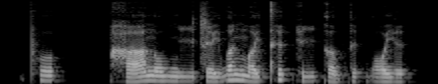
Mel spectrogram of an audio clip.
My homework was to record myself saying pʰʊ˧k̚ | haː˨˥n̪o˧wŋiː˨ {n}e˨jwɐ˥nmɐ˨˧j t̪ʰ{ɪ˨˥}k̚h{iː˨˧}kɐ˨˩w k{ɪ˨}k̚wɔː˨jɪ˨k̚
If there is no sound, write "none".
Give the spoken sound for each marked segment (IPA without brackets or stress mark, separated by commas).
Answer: t͡s, ɪ˥, iː˨˧, ɪ˨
